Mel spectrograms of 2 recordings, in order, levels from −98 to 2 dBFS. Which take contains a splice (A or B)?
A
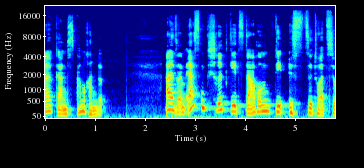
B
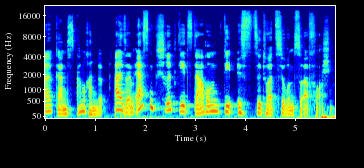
B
